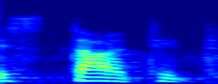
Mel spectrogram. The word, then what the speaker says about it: started: Yesterday I started. Very good. Started, okay? Con una sílaba aparte, okay?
